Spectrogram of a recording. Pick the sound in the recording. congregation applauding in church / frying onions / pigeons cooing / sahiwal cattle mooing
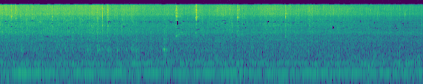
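frying onions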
